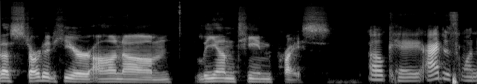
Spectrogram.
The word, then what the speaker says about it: Leontyne: show and i'm going to say it wrong lynton price leontyne leontyne oh my gosh that was terrible leontyne price thank you she was born today in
